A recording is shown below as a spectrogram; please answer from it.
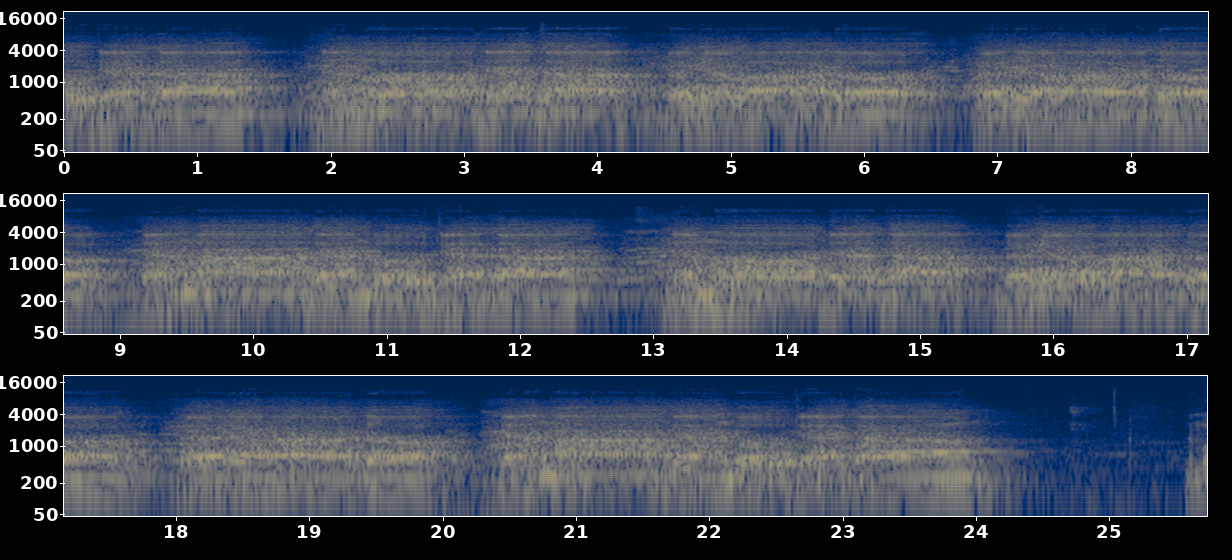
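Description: Buddhist devotional chanting: a steady recitation in phrases of about two to three seconds, each followed by a brief pause for breath.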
